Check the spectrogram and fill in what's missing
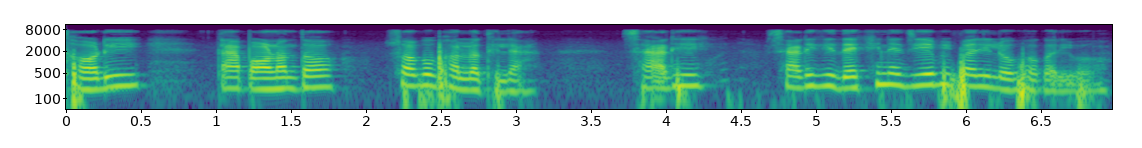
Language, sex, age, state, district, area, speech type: Odia, female, 45-60, Odisha, Kendujhar, urban, spontaneous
